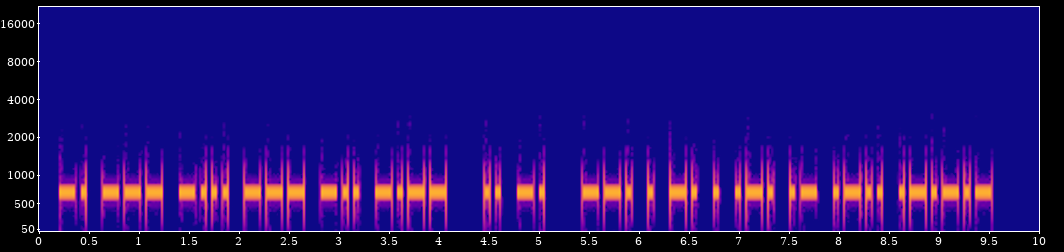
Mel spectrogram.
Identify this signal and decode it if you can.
Morse code, heard as a keyed tone, about 21 wpm, 700 Hz. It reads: NOBODY IN GENERAL.
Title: Sentences from Top 1600 Words 22wpm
